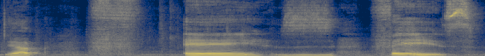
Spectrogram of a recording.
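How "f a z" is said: F, A, Z as three separate sounds: a whispered f, a long a, a z; sounding out. Shown as a demonstration. Teacher sounding out phase for kids: f, long a, z. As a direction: sound out each letter sound slowly. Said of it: "this S is gonna do that sneaky Z sound".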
